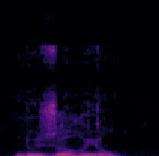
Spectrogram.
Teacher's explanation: final S not pronounced, and then you've got this liaison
